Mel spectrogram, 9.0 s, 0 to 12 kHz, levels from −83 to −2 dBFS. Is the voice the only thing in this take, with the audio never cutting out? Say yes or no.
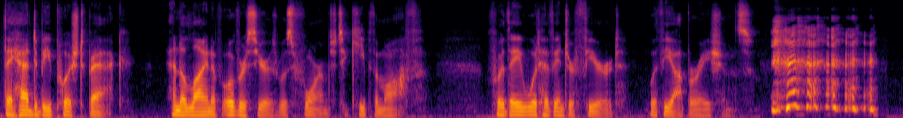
no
